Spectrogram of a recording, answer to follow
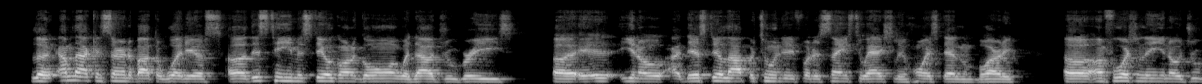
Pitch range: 130-145 Hz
